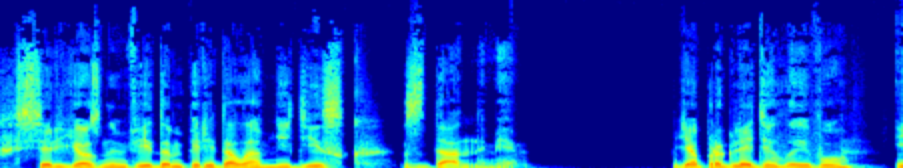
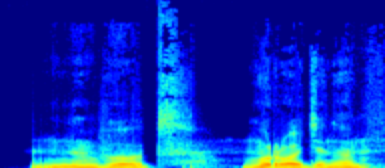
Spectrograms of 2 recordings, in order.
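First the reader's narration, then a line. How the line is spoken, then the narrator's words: Breathy exhale. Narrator (Russian): выдохнул он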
